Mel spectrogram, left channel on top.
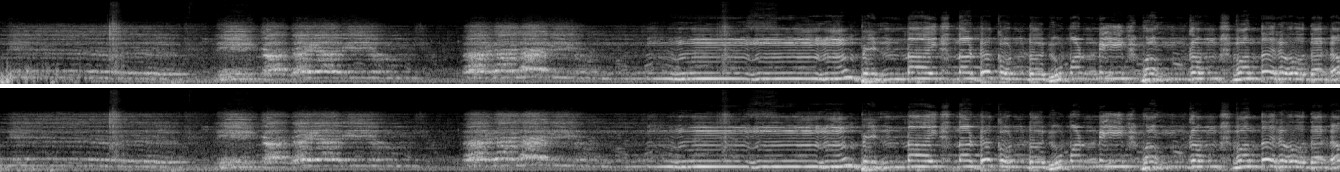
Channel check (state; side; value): normal; both; correlation 0.32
